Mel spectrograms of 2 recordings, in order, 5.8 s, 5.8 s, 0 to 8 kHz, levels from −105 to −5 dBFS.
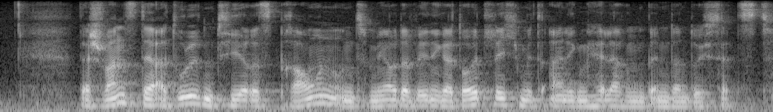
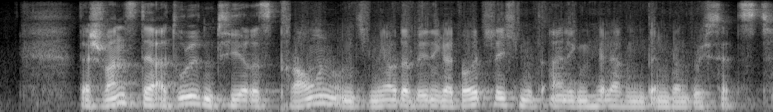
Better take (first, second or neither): first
